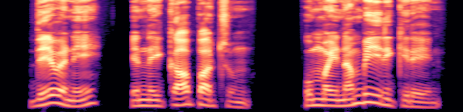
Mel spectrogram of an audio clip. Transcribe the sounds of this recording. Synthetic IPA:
d̪eːʋɐneː | ɛnːɐɪkːaːpaːʈrɯm | ʊmːɐɪnɐmbɪjɪɾɯkːɪreːn

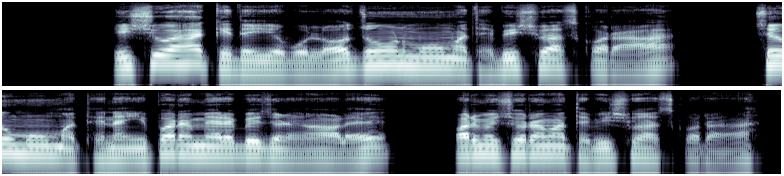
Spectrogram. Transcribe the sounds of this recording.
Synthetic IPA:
jiːʃʊɛɦaːkɛd̪eɪjɔboːlɔd͡zʊɽ̃mũmaːt̪ʰɛʋɪʃwaːskɔɾaː | seːumʊ̃maːt̪ʰɛnaːĩpɐɾɛmɛːɾɛbʱed͡zɽ̃ɛʋaːɭɛ | pɐɾmeːʃwəɾamaːt̪ʰɛʋɪʃwaːskɔɾaː

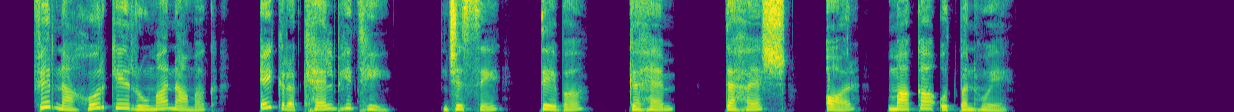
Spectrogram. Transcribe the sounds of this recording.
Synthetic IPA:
fɪɾnaːhoːɾkeɾuːmanaːmək | eːkɾɐkʰːɛːlbʱit̪ʰi | d͡ʒɪse | t̪eːbə | ɡ̥əɦɛm | t̪ɛɦɛʃ | ɔːɾ | maːkaʔʊt̪̚pənɦʊeː

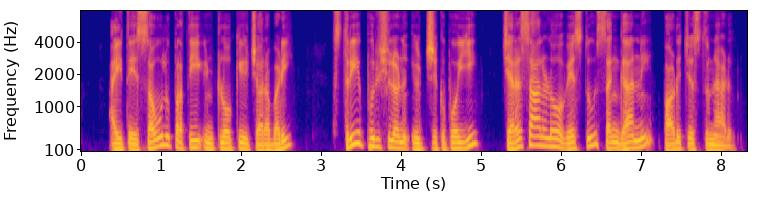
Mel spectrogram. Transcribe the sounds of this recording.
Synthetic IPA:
ɐjit̪e̞ːsɐwlupɾɐt̪iʔiɳʈlo̞ːkiːt͡ʃɔɾɐbɐɽi | st̪ɾiːpuɾuʂulɐnuʔiʈt͡ʃɐkupo̞ːji | t͡ʃɛɾɐsaːlɐlo̞ːʋe̞ːst̪uːsɐŋɡʱaːnːipaːɽut͡ʃe̞ːst̪unːaːɽu

